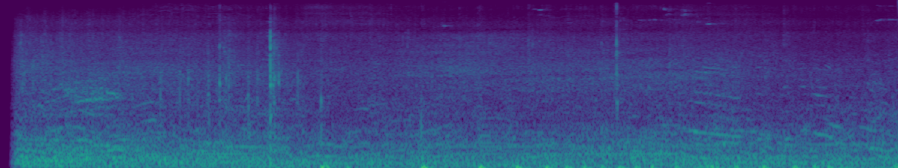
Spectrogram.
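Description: Bicycle tyres rattle and bump over cobblestones.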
